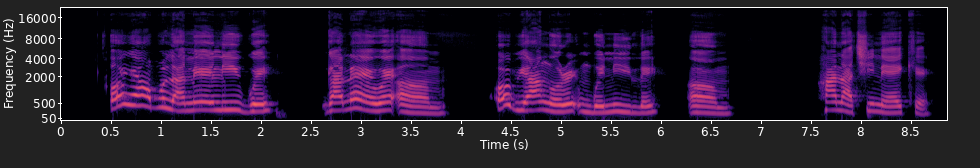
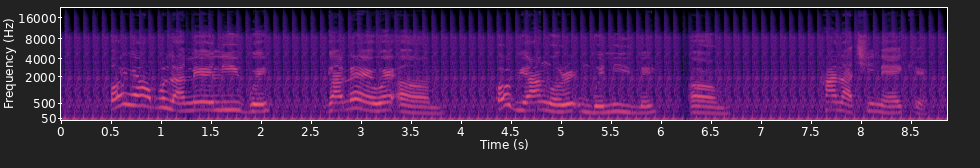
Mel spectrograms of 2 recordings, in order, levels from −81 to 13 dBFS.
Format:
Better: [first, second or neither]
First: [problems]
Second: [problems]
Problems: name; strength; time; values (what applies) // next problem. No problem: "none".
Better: first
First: none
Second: background sound (Gunshot, gunfire); 6 dB below the speech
